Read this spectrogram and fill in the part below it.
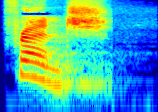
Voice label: french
